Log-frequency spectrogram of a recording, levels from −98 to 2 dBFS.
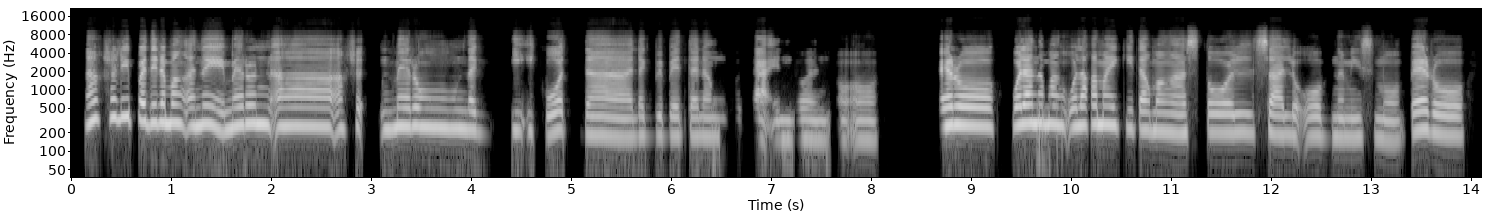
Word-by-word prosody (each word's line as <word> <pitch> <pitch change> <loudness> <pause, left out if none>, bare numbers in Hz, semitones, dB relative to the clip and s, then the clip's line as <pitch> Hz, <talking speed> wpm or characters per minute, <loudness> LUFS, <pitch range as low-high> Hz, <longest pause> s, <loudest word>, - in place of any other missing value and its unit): Actually, 345 +4 +1
puwede 305 -4 +5
namang 290 0 +4
ano, 255 +1 0
eh, 240 -6 +5
mayro'n, 275 +2 +1
ah, 255 -1 0
actua 235 +2 -7 0.2
mayrong 245 0 -1
nag-iikot 215 0 -4 0.2
na 180 -2 +1
nagbebenta 180 0 -6
ng 175 0 -6 0.2
pagkain 165 -2 -3
do'n, 160 -1 -7 0.2
oo. 160 -1 -9 0.6
Pero 260 0 +5 0.2
wala 275 +2 +7
namang 275 -2 0
wala 260 +3 0
kang 275 0 +2
makitang 235 -5 -1
mga 205 -2 -1
stall 205 0 -2
sa 195 -2 +4
loob 180 -1 -7
na 175 -1 -7
mismo. 170 -2 -6
Pero 195 -4 +2
225 Hz, 125 wpm, -24 LUFS, 180-260 Hz, 0.6 s, wala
